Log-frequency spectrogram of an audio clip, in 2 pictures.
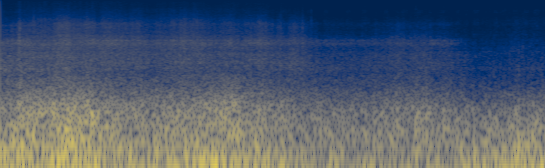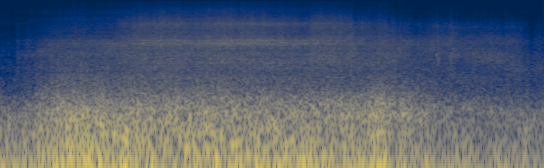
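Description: Wind buffeting the microphone of a camera held out on a selfie stick during a tandem paraglider flight: loud, rumbling wind noise that eases off a little in the middle and builds again.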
